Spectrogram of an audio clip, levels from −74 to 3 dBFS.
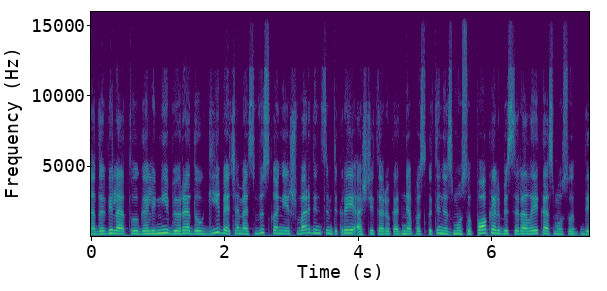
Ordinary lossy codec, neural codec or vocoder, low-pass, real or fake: Opus, 16 kbps; none; 14.4 kHz; real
